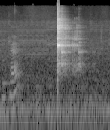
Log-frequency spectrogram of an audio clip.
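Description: A single sharp clink of rose quartz dice landing on a table during a tabletop role-playing game, with a brief bright ringing tail that fades quickly.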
